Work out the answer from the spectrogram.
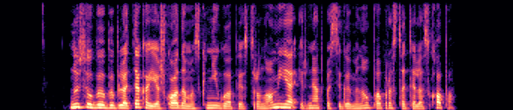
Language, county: Lithuanian, Vilnius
